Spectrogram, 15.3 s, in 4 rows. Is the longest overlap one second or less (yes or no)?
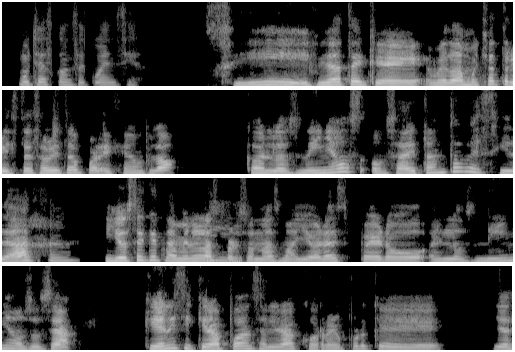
yes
